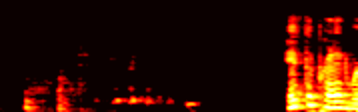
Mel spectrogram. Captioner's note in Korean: 낄낄거림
